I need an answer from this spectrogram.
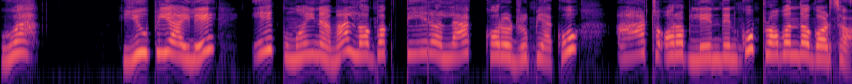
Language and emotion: Nepali, surprised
